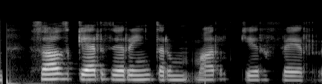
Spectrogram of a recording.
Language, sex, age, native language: Icelandic, male, 10, Icelandic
